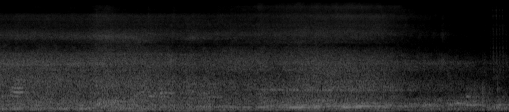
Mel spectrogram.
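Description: Steady hiss of room and air noise with faint, indistinct voices in the background, thinning out near the end.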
